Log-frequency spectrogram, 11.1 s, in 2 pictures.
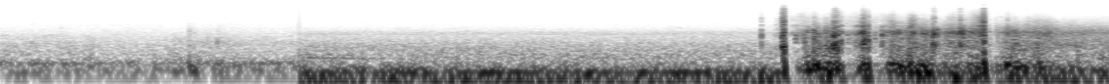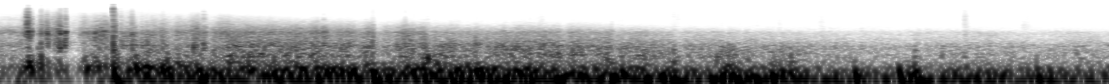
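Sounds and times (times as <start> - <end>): fireworks rushing roar: 1.5 - 11.0
fireworks bangs and cracks: 3.8 - 11.0.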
